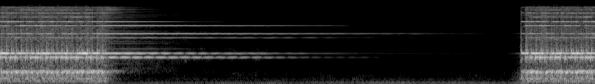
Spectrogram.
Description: American 1950s Telephone Bell Ringtone
This is a genuine 1950s recording of a telephone bell not a digitally generated copy.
